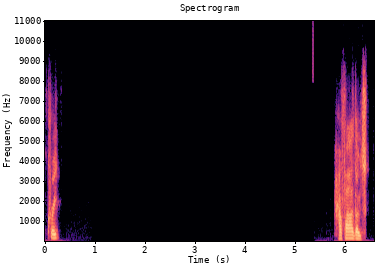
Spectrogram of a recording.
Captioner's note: audio cuts out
